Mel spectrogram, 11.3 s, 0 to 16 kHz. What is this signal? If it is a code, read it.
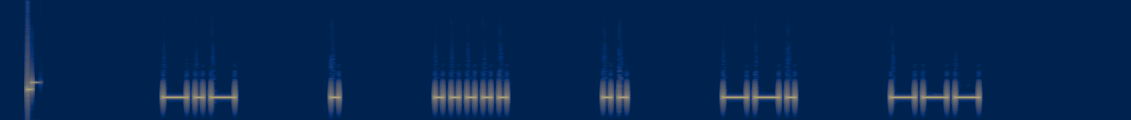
Morse code, heard as a keyed tone, about 15 wpm, spaced as for 7 wpm, 700 Hz. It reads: KE5IGO
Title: USA Call Signs - 6 Characters - 4x Character Spacing - 15wpm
